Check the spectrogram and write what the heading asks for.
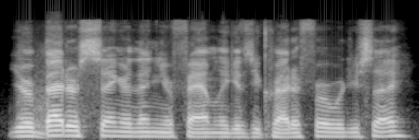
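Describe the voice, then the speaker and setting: A man hosting a podcast who asks questions in a halting way and restarts his sentences often. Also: mid-range voice, fairly even intonation, clean tone, dry recording. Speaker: podcast host. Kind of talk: casual interview chat.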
